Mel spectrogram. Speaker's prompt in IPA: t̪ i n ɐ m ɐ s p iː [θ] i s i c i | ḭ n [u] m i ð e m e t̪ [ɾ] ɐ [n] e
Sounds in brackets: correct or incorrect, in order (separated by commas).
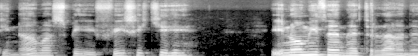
incorrect, incorrect, correct, correct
